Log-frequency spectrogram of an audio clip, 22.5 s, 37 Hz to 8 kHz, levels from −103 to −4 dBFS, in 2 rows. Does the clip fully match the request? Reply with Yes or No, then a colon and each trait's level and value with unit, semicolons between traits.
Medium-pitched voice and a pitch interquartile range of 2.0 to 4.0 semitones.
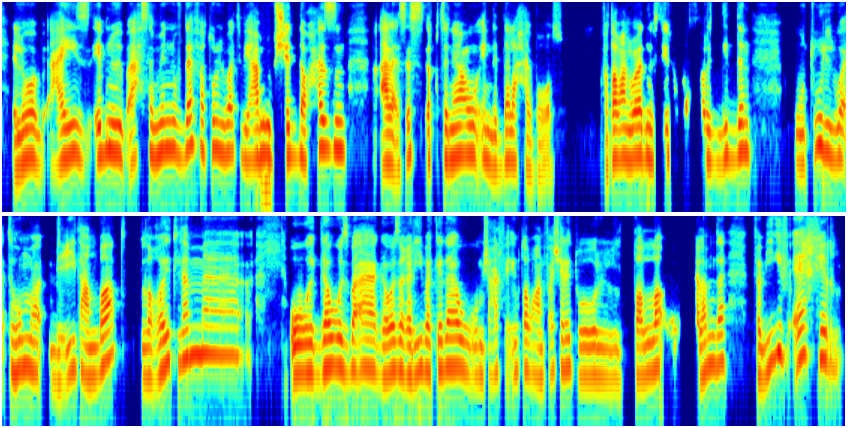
Yes: medium, 160 Hz; average, 3.5 semitones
